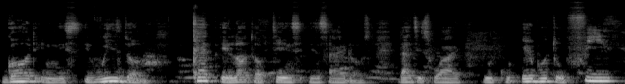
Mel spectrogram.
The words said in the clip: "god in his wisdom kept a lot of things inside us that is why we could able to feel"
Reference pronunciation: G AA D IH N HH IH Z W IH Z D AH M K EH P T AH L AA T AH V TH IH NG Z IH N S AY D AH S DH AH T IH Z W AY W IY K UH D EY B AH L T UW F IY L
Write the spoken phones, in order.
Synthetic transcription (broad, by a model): G AA D IH N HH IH S W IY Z D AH M K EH P AH L AA T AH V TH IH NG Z IH N S AY D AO S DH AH T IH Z W AY W IY K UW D EY B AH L T UW F IY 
